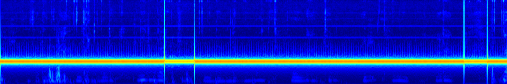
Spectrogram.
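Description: Continuous censor bleep, a single steady beep tone blanking out swear words. There are faint traces of a voice beneath it and small clicks in the tone twice around two seconds in and twice near the end.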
